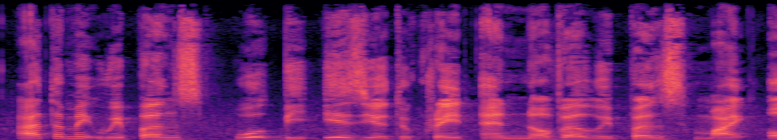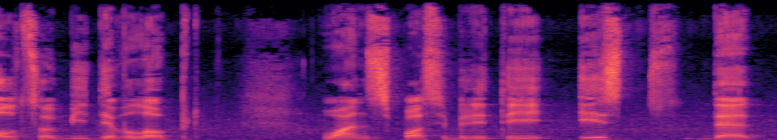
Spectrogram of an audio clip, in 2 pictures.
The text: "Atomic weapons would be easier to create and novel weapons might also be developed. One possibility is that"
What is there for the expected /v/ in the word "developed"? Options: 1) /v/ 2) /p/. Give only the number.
1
